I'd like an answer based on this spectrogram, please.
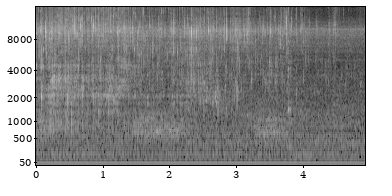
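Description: Water being poured into a glass bowl of sliced radishes, splashing and running steadily, then tapering off near the end.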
